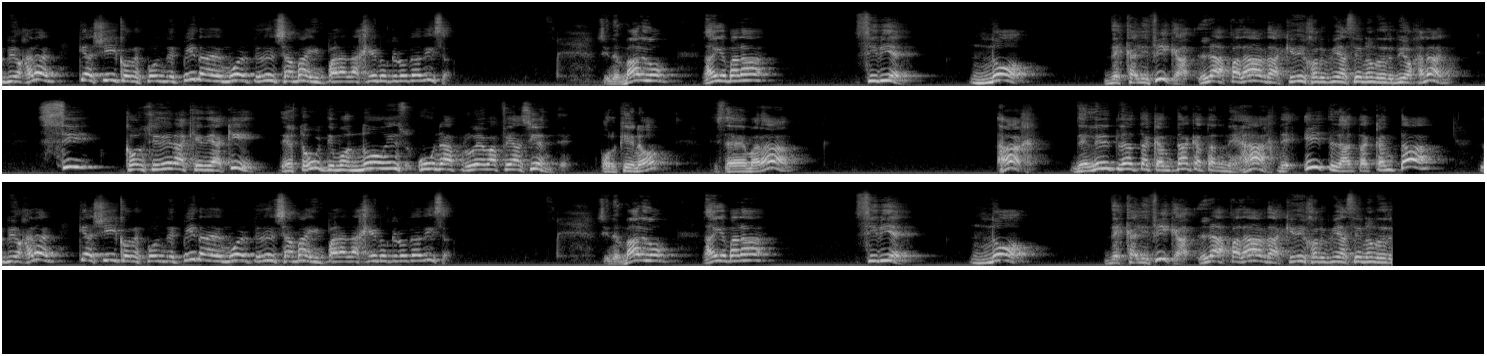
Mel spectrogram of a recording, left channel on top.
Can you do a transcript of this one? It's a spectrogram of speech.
Biohanan, que allí corresponde pena de muerte del Shamayim para el ajeno que lo realiza. Sin embargo, la Gemara, si bien no descalifica las palabras que dijo el Biaser nombre del Biohanan, sí considera que de aquí, de esto último, no es una prueba fehaciente. ¿Por qué no? Dice la Gemara, de letlata cantá catanne, de itlata cantá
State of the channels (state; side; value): drops out; right; at 14.0 s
